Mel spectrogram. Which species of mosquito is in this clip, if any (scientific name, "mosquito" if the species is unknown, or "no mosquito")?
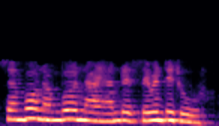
no mosquito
